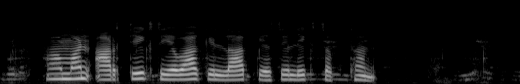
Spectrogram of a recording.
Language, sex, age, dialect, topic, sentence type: Chhattisgarhi, female, 25-30, Eastern, banking, question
